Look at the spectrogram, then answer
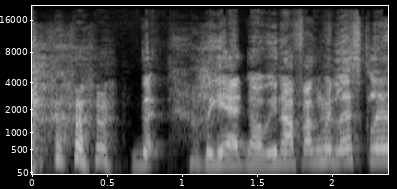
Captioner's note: both laughing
